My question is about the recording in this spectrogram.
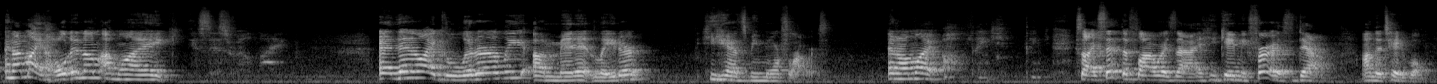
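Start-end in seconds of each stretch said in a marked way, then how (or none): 2.0-2.9 very soft, voiceless mock awe; disbelieving whisper. Fan holding gifted flowers, disbelieving whisper. 9.4-10.5 very soft, whispered gratitude; stunned thanks. Retold or imitated. Fan handed more flowers, stunned whispered thanks.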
